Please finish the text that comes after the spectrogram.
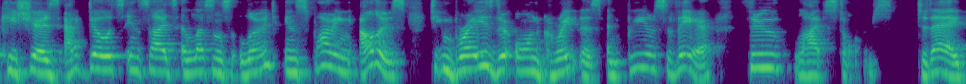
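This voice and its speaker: A woman hosting a club meeting reads a formal speaker introduction over a video call. She speaks in a polished, ceremonial way and stresses her key phrases. Her voice sits at a middle pitch.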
